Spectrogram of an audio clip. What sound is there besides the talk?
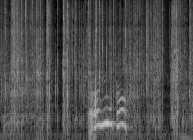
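opening plastic packaging of nail gel products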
